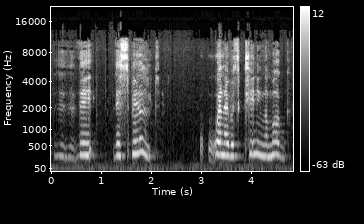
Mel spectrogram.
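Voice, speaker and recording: A woman's voice: high-pitched, takes it slowly, a little mellow. An actress playing a timid, deferential young working woman in an old-time radio drama, speaking hesitantly with stammers. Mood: nervous, hesitant.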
